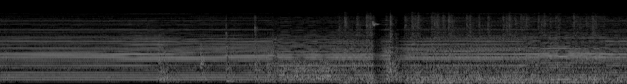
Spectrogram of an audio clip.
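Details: REO truck, first start of spring after sitting over winter, cold start with choke and throttle out, in neutral with parking brake on: a constant harsh buzz drowns out the engine, the low air pressure warning sounding until brake air pressure builds.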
